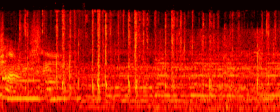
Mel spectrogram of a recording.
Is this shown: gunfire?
no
